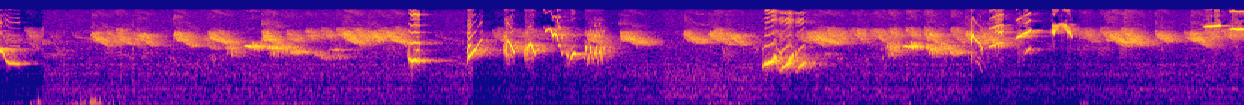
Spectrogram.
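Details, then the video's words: Orange-headed thrush in energetic song used as a tutor for songbirds: long runs of short chattering notes broken by loud sharp whistles, fast trills and clipped chips, repeated in several bursts. "Suara Burung Anis Merah | Gacor"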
